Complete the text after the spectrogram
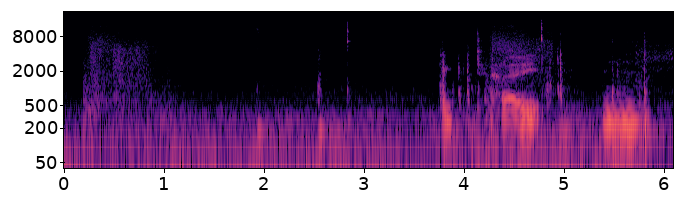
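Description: Electricity crackles and sparks.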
